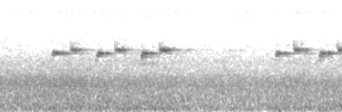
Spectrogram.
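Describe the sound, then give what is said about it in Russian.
A great tit sings faint, high, thin two-note phrases repeated in a quick series, pauses, then sings another series over a steady soft background hiss. “Вот так, например, поет большая синица.”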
